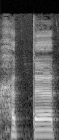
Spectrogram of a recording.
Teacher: تا کے اوپر کھڑی زبر ہے، ایک الف کی مقدار کے برابر کھینچ کر پڑھا جائے گا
